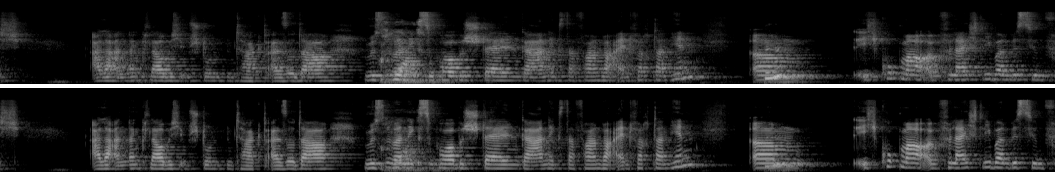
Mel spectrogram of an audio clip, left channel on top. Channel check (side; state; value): both; normal; correlation 0.77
